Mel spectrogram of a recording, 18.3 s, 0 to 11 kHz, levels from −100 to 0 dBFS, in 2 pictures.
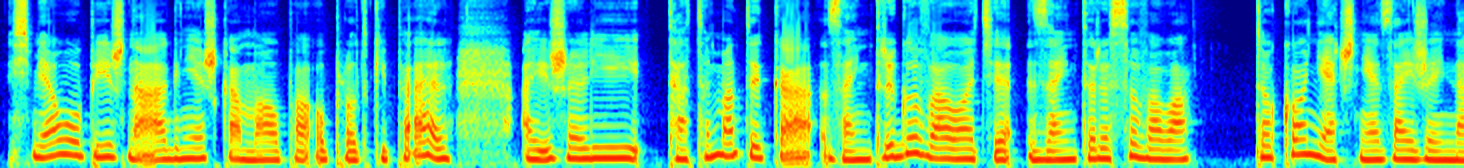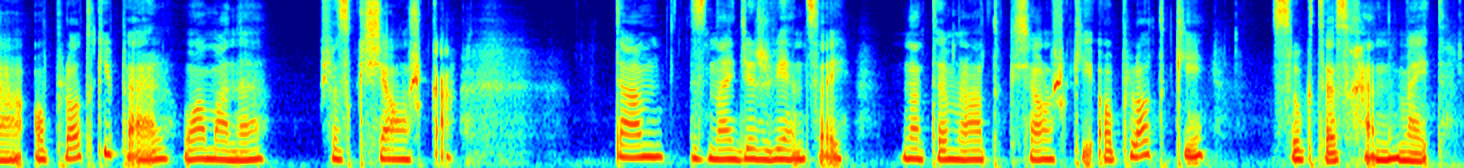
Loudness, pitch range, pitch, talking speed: -19 LUFS, 185-220 Hz, 195 Hz, 90 wpm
